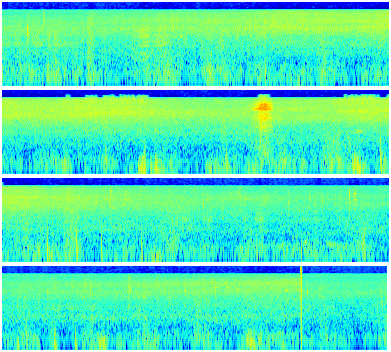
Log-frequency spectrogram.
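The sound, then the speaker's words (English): Wind buffets a microphone outdoors while someone walks along the bottoms of gardens, blowing straight into it. Irregular low rumbling gusts swell and drop throughout, faint overall, with occasional sharper thumps. “obviously the wind is blowing in my face now, so apologies for that. It was obviously behind me before, which was why it was nice and quiet.”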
